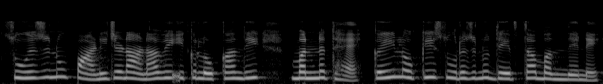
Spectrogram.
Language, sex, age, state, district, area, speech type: Punjabi, female, 18-30, Punjab, Patiala, rural, spontaneous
